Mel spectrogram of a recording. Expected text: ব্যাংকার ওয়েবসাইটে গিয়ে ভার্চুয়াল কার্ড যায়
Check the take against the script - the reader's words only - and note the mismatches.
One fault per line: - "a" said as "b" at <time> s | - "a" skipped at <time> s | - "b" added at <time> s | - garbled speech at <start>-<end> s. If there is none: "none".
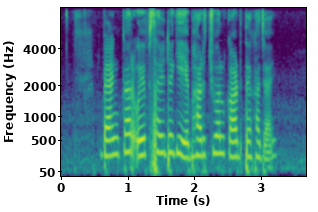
- "দেখা" added at 2.8 s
